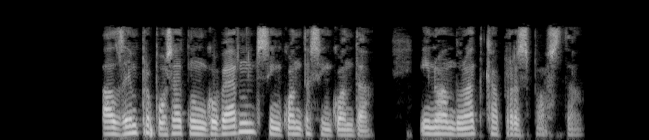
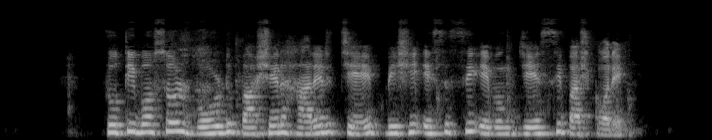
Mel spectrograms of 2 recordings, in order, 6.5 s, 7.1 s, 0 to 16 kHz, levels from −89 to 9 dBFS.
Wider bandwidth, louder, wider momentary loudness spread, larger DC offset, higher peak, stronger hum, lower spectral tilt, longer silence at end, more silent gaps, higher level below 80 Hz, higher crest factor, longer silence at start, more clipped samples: first, 8.2 kHz vs 7.4 kHz; first, -16 LUFS vs -22 LUFS; about the same, 7 LU vs 6 LU; neither; first, -2 dBFS vs -10 dBFS; neither; second, -4 dB/octave vs -7.5 dB/octave; about the same, 0.7 s vs 0.8 s; first, 3.78-3.91 s, 4.13-4.19 s vs none; first, -56 dBFS vs -70 dBFS; about the same, 16 dB vs 14 dB; about the same, 1 s vs 1.05 s; neither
